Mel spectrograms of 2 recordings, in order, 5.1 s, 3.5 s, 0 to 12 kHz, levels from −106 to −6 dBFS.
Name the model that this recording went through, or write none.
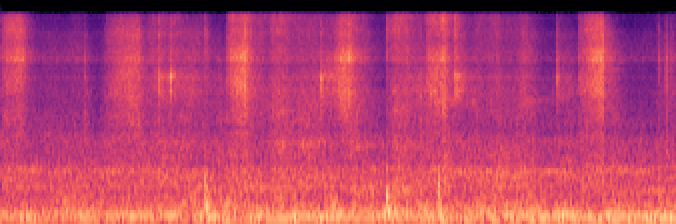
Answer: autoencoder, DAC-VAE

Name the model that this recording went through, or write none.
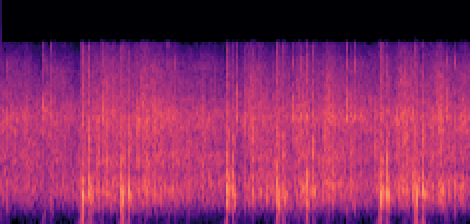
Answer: none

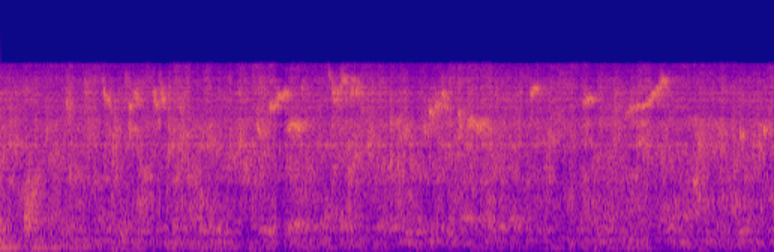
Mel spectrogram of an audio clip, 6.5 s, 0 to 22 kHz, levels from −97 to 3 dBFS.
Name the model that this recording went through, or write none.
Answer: codec, HILCodec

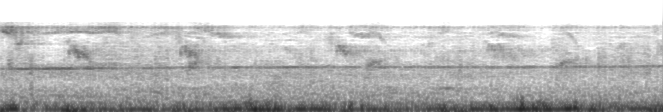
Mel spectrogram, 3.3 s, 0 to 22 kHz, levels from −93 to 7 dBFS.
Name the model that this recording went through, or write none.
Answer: vocoder, Vocos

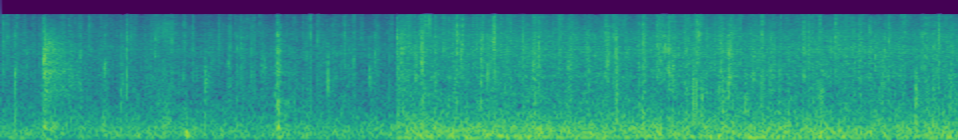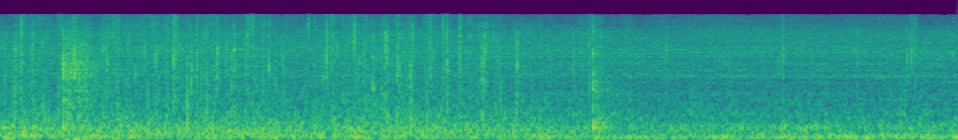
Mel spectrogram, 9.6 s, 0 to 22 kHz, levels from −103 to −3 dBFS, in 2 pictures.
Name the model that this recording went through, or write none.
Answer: none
